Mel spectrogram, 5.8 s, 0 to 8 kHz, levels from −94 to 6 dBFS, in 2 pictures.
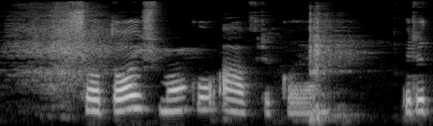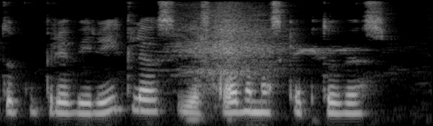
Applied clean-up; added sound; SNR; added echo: classical method log-MMSE.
